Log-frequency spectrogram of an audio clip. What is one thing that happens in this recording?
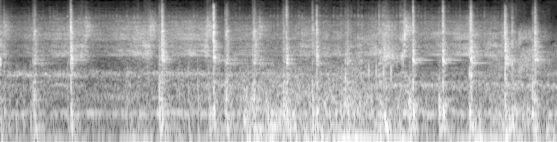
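Heavy footsteps clang quickly on a metal walkway.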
